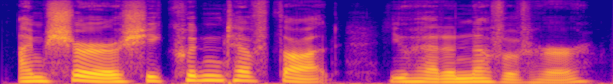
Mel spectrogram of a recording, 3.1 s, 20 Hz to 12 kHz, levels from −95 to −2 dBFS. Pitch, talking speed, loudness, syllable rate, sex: 140 Hz, 215 wpm, -17 LUFS, 4.7 syllables/s, male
